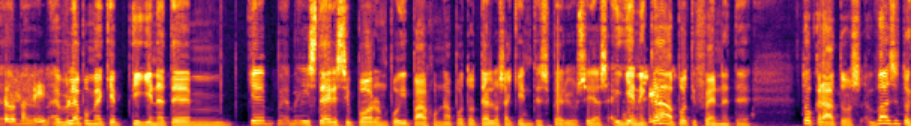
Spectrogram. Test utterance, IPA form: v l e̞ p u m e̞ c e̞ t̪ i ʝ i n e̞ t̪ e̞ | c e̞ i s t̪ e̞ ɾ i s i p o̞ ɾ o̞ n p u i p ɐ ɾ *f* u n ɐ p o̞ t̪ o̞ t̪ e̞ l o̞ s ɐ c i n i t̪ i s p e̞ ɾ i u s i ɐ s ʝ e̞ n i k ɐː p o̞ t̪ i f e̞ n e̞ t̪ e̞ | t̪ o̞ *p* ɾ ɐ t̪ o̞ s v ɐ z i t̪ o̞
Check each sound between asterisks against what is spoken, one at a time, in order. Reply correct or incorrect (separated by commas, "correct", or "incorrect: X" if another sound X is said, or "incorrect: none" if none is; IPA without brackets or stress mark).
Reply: incorrect: x, incorrect: k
